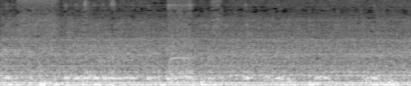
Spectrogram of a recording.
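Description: Steady low hum with a hiss over it, unchanging throughout.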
